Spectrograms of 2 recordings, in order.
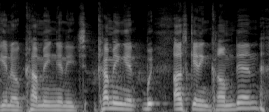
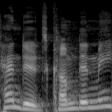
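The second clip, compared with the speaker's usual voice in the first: normal talking voice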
